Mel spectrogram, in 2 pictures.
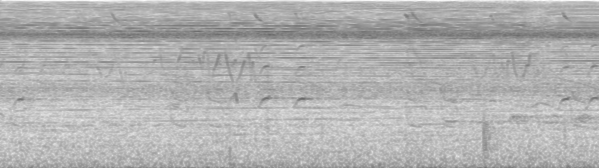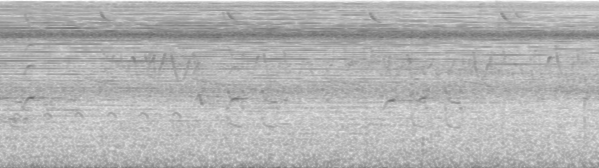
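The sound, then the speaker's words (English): A tropical dawn chorus with howler monkeys and birds as the first insects ratchet to life: a steady, high-pitched insect drone fills the air while many birds chirp and call intermittently, with no one speaking. “And this recording has that wonderful transition from the first flush of a dawn chorus with the howler monkeys and birds, and transition into the period when the first insects ratchet to life.”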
